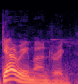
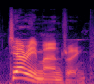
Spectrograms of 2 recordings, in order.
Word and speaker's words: gerrymandering: gain became known as Gary mandering and then everyone started pronouncing it wrong which is how it became known as Jerry mandering which was good news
